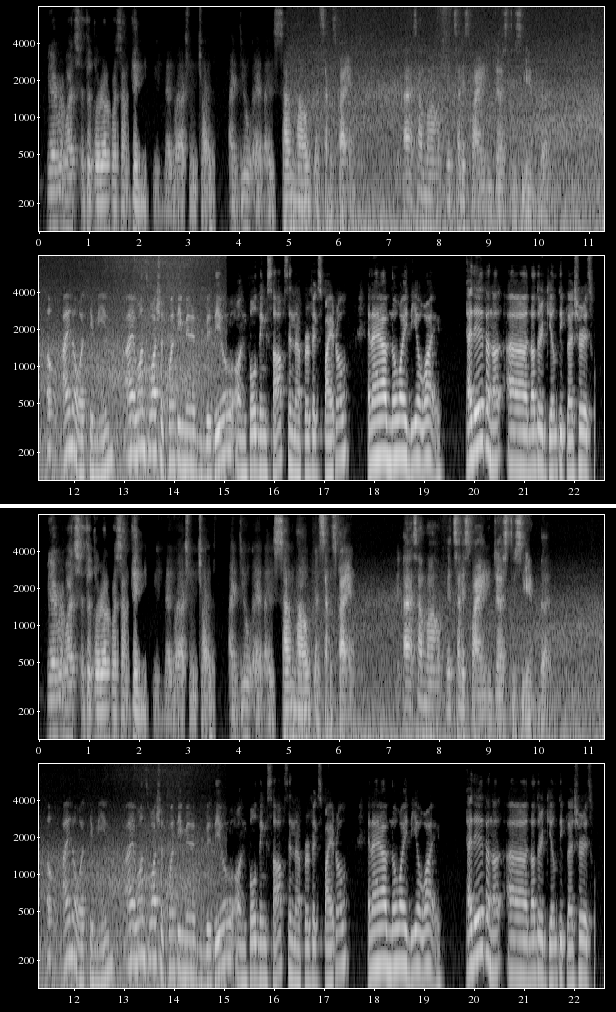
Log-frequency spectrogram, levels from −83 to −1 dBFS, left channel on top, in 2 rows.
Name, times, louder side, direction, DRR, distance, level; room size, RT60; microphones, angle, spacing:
voice 1, 0.2-3.5 3.8-6.4 7.1-10.3, right 3 dB, 75° right, 1.8 m, -27 dB
sound 1, 4.9-15.1, left 3 dB, 60° left, 1.2 m, -33 dB
voice 2, 11.5-17.5 17.9-19.4 19.8-22.4, left 5 dB, 35° left, 0.3 m, -23 dB
head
